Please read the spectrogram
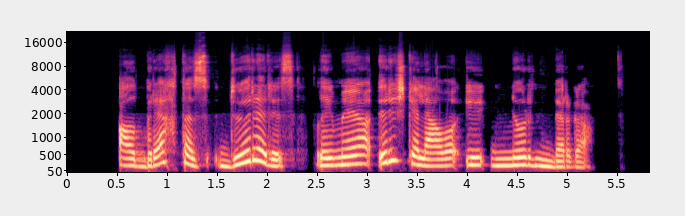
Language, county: Lithuanian, Kaunas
